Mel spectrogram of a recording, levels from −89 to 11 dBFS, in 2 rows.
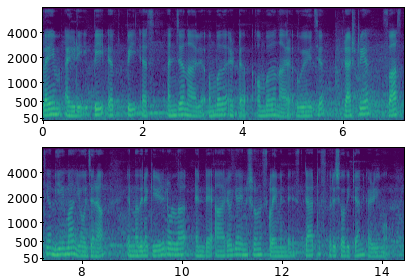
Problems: none marked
